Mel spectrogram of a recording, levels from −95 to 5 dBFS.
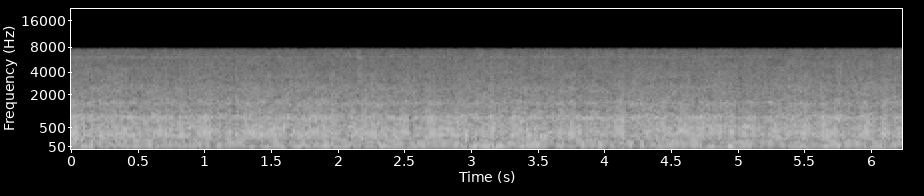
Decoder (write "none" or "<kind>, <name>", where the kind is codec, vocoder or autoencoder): vocoder, Vocos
